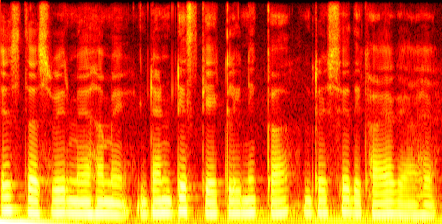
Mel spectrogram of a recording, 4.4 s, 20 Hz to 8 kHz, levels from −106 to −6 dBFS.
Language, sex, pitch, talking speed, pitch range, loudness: Hindi, male, 115 Hz, 160 wpm, 110-120 Hz, -18 LUFS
